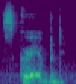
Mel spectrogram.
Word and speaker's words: Scribd: Future Whitney reporting live to tell you that Scribd is actually pronounced Scribd.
